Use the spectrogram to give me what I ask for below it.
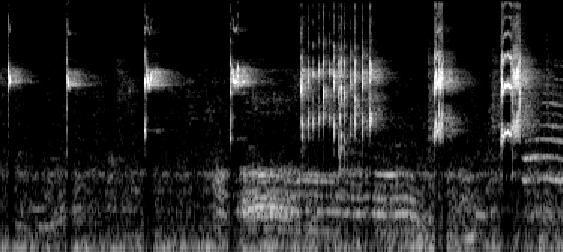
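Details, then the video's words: Lovebird sounds used to train young birds to sing: single sharp high chirps about once a second, a fast rattling trill, then two longer, louder chirps. "masteran paud belajar bunyi"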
